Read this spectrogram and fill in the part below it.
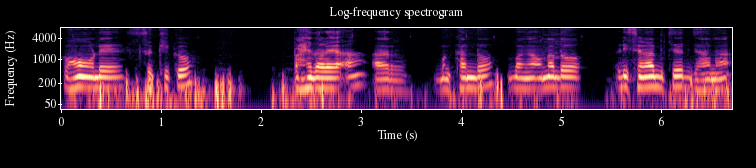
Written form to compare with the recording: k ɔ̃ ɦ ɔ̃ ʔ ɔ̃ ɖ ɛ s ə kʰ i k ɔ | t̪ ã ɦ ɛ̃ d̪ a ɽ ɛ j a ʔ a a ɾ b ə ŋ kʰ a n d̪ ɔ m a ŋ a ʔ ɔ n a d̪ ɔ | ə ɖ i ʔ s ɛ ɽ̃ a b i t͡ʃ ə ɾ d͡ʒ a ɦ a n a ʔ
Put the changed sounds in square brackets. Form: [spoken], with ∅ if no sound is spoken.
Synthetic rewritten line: k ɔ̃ ɦ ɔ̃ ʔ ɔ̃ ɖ ɛ s ə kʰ i k ɔ | t̪ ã ɦ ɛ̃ d̪ a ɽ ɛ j a ʔ a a ɾ b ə ŋ kʰ a n d̪ ɔ [b] a ŋ a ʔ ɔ n a d̪ ɔ | ə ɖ i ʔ s ɛ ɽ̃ a b i t͡ʃ ə ɾ d͡ʒ a ɦ a n a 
